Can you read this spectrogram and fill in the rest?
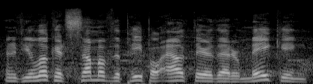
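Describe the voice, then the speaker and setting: A man's voice: a little high, a little fast, a bit bright, slight background noise. A man giving informal car care advice on a talk show in a plain-spoken, instructive way. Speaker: car care segment expert. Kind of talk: informal explaining.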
